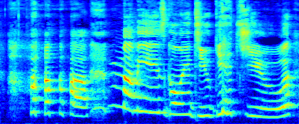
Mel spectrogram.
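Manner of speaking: high, slow cackling witch; high slow menacing witch laugh; witch skeleton laughing. Acted. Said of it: "laughed the witch skeleton".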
